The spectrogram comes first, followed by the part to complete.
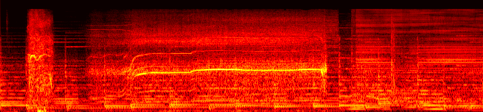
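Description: Electric drill boring out a small AN fitting held in a vise, opening up its bore. The motor's whine rises as it spins up about a second and a half in, holds steady for about two and a half seconds and then stops, over background music.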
